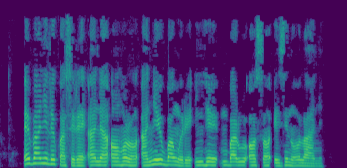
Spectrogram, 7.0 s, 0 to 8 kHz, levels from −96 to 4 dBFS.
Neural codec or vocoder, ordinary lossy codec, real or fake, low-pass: vocoder, 44.1 kHz, 128 mel bands every 256 samples, BigVGAN v2; MP3, 32 kbps; fake; 7.2 kHz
